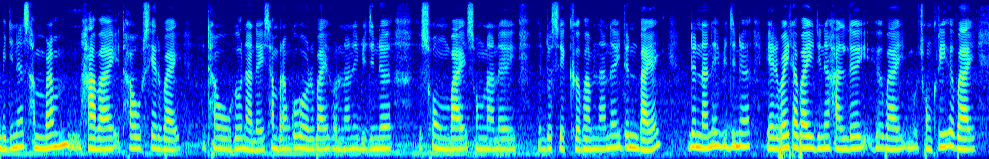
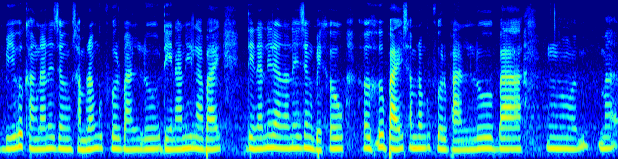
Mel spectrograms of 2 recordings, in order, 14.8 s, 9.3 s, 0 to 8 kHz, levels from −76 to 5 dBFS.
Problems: none marked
